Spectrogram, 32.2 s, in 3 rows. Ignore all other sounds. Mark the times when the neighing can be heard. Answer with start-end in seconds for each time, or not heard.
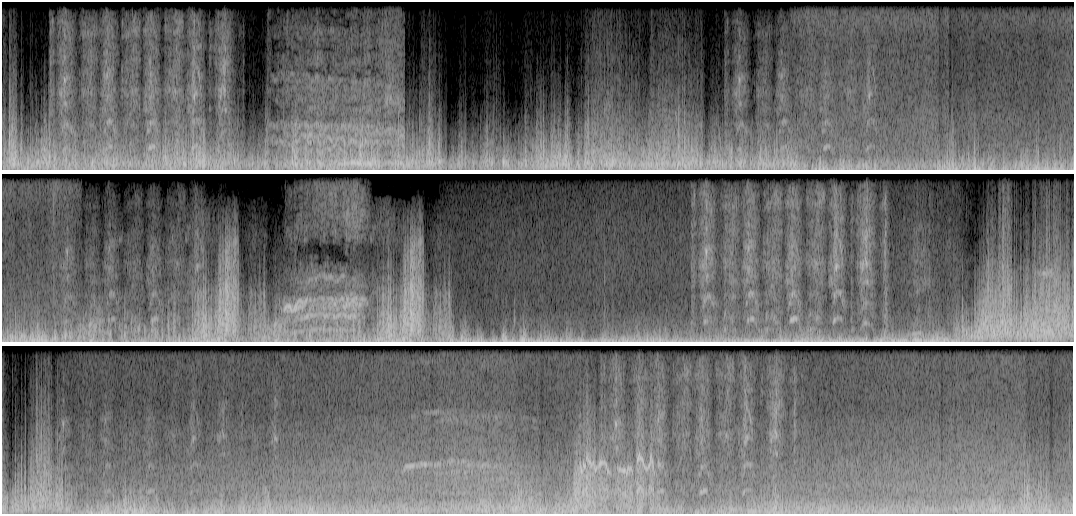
2.6-4.0, 13.5-14.4, 25.4-27.2.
